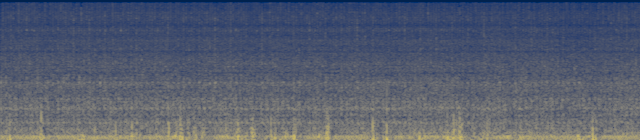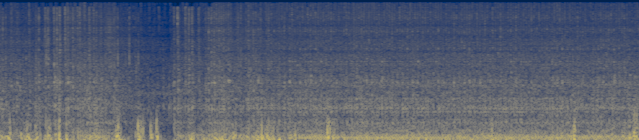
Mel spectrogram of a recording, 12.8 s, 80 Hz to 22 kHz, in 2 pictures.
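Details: 1998 Jeep Grand Cherokee idling about two minutes after start: steady low idle that sags and stumbles, nearly dying, then picks back up; fuel pressure holds 48 psi then falls to zero and the engine stalls, owner suspects fuel pump.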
